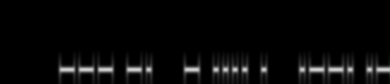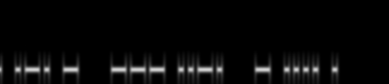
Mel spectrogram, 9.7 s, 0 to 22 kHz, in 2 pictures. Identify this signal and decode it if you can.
Morse code, heard as a keyed tone, about 20 wpm, 700 Hz. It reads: ON THE PART OF THE
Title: Sets of 5 Words 20wpm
